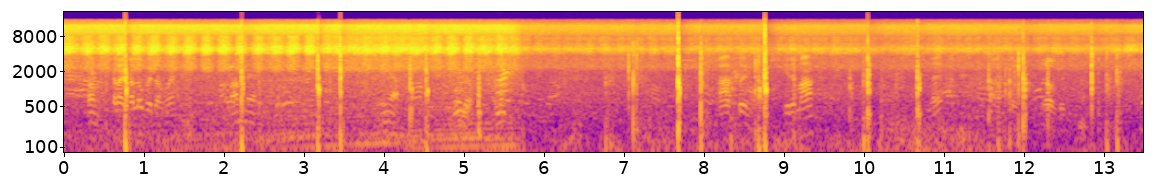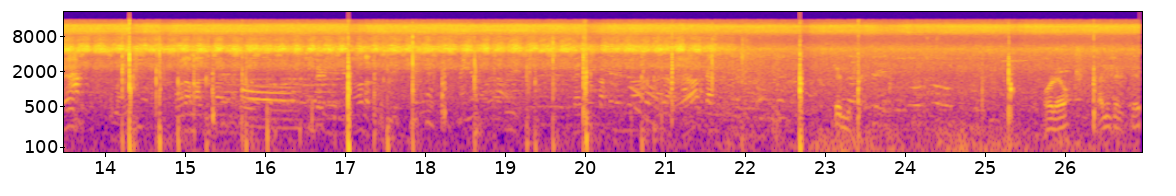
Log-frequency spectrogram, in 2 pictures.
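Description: Men call out to each other outdoors.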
